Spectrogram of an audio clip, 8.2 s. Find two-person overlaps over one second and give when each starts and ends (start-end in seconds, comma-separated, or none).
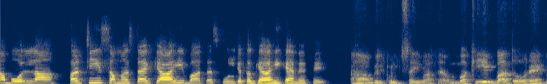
none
